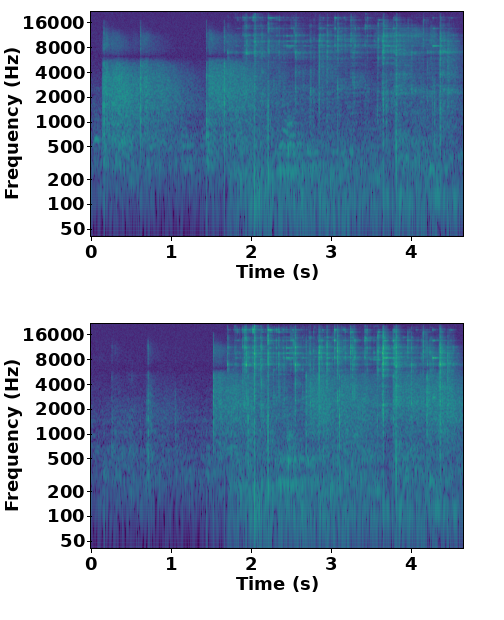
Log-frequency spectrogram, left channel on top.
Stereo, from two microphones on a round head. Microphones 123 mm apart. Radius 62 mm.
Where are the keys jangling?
75° right (ahead or behind), 1.2 m; by 4.6 s 50° right (ahead or behind), 2.5 m.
